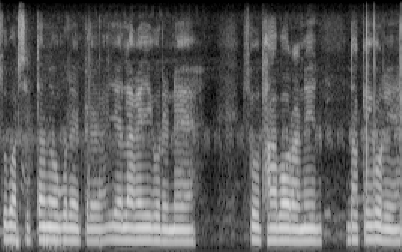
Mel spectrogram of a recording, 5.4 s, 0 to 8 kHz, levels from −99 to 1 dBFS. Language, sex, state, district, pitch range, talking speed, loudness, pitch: Chakma, male, Tripura, Dhalai, 140-155 Hz, 110 wpm, -21 LUFS, 145 Hz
